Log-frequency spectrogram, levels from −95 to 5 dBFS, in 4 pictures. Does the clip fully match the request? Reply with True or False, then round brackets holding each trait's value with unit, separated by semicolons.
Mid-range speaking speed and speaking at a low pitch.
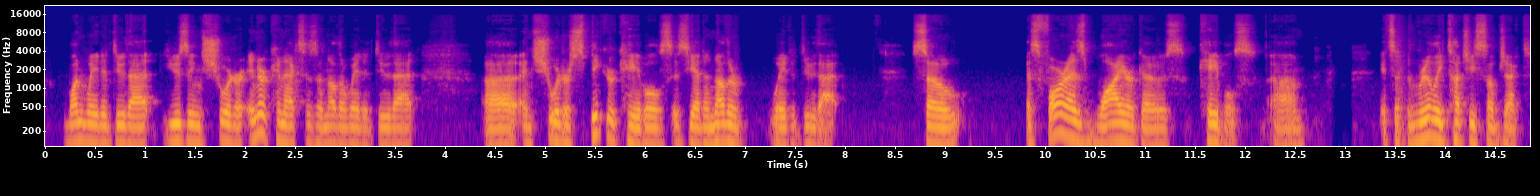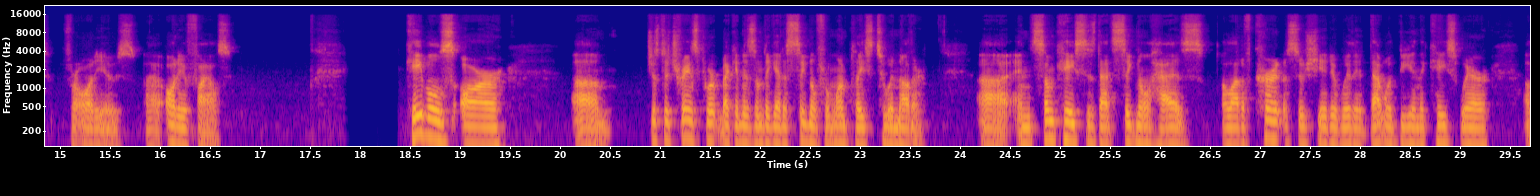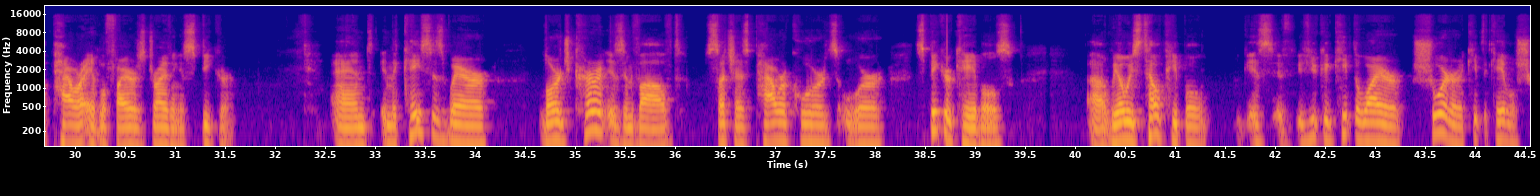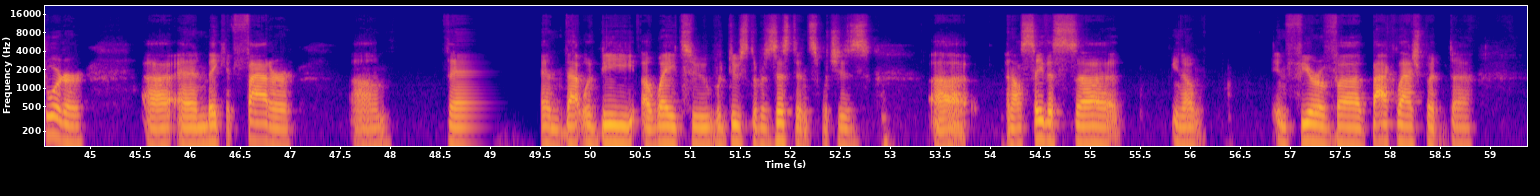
True (160 wpm; 120 Hz)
